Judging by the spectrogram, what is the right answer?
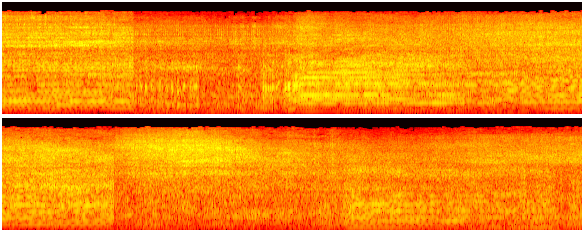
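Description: Pocket bike engines racing around the track, revving up with a sharp rise in pitch about three seconds in and again near the end, holding steady high revs in between.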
